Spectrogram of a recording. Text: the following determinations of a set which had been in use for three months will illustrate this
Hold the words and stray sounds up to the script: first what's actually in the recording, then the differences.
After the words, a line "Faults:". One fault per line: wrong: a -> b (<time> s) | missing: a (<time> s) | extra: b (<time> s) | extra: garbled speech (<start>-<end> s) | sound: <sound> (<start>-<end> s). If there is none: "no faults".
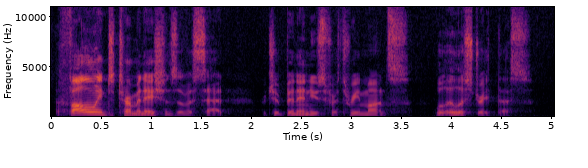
the following determinations of a set which have been in use for three months will illustrate this
Faults:
wrong: had -> have (2.2 s)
